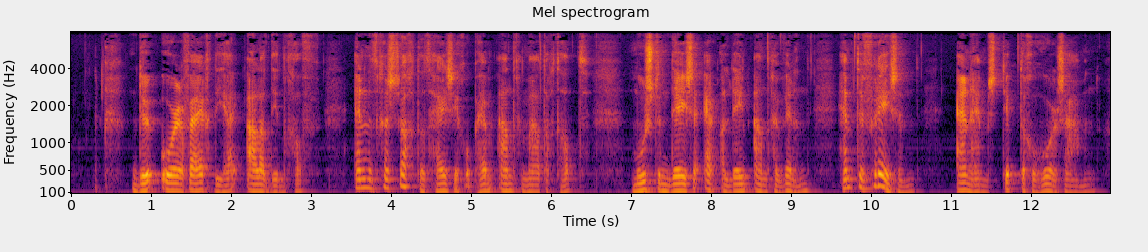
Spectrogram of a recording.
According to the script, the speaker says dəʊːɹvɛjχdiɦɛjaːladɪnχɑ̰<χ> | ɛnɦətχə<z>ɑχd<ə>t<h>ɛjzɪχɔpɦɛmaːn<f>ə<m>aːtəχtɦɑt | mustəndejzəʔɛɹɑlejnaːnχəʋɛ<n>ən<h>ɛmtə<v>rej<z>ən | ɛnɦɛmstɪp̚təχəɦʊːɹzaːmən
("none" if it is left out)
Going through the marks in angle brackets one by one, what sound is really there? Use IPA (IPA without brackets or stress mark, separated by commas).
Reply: f, z, ɑ, h, χ, m, n, h, v, z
